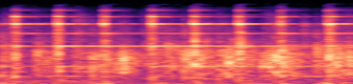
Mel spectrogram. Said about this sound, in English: let's give him the bell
